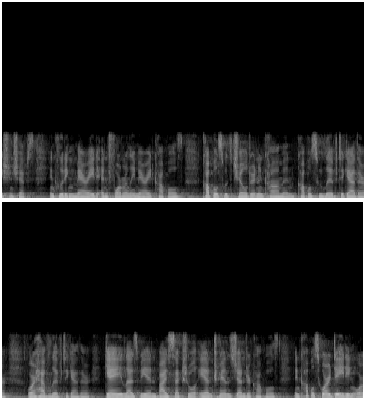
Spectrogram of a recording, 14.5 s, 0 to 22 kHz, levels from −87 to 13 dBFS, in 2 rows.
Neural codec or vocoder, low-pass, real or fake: codec, 16 kHz, 16 kbps, FunCodec, trained on Chinese and English, 50 frames a second; 7.2 kHz; fake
